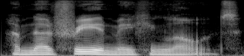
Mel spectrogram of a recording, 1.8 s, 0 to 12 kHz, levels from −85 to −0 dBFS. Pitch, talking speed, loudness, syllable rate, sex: 110 Hz, 195 wpm, -17 LUFS, 4.3 syllables/s, male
